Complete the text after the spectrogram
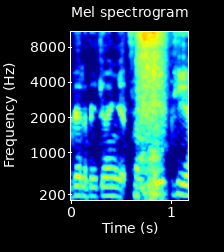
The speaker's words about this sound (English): Bless you, puppy. Not an EVP. My dog is having literally a sneezing attack. I hope that's it.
